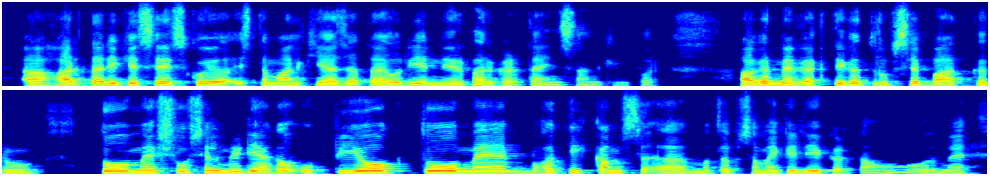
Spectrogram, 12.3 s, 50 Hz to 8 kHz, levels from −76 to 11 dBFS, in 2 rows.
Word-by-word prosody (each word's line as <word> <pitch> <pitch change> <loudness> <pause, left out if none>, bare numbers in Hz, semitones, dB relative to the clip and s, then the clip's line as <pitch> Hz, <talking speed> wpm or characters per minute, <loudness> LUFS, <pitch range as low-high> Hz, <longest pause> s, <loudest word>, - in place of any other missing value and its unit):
अ, 145 0 +2
हर 175 +3 +4
तरीके 175 0 +3
से 170 0 +1
इसको 165 +1 -1
इस्तेमाल 135 -4 -2
किया 135 -2 +1
जाता 130 0 -2
है 145 - +2
और 160 +1 -1
ये 170 -1 +2
निर्भर 135 +3 -1
करता 125 +1 -6
है, 120 - -5
इंसान 105 -1 -11
के - - -23
ऊपर। - - -18 0.5
अगर 170 +4 +5
मैं 190 -3 +3
व्यक्तिगत 155 +8 0
रूप 165 - -3
से 170 - +3
बात 140 0 0
करूँ, 155 +2 -2 0.4
तो 185 0 +5
मैं 200 +1 +1
सोशल 190 +1 -1
मीडिया 185 0 +1
का 195 - +1
उपयोग 195 +5 +2
तो 205 0 +7
मैं 195 -3 -1
बहुत 180 +7 -4
ही 205 - -2
कम 190 +2 +1
स 200 -2 -9
अ, 150 -3 -2
मतलब 140 +1 -6
समय 140 -1 -3
के 150 +1 -1
लिए 140 0 +1
करता 140 - -7
हूँ 235 +8 -10
और 155 - -5
मैं 145 - -6
165 Hz, 220 wpm, -18 LUFS, 140-185 Hz, 0.5 s, तो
